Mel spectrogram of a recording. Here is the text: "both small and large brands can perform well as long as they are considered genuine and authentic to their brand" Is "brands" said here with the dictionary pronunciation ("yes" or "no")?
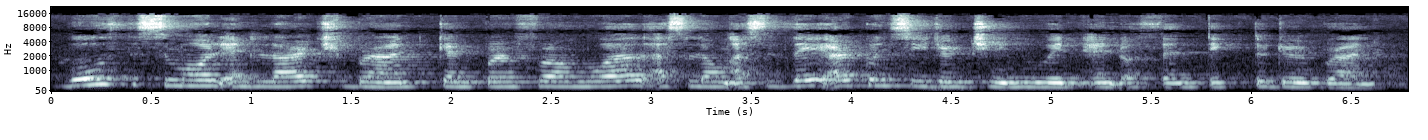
no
